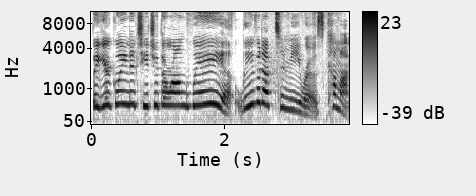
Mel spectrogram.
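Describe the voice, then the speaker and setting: A woman puts on a character voice with an extremely high pitch. She speaks at a moderate pace. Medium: read story.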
